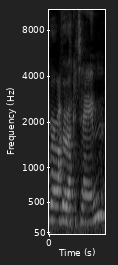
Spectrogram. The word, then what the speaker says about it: Roaccutane: Well, it's, I think, because Roaccutane, it just, all it does is that it's pretty damn strong. – I had a friend who took how do you say it? – Roaccutane.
